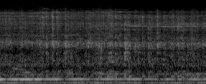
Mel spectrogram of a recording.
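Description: Wet concrete clattering and rattling as a concrete boom pump's hose discharges it into formwork, over a steady, even machine hum.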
